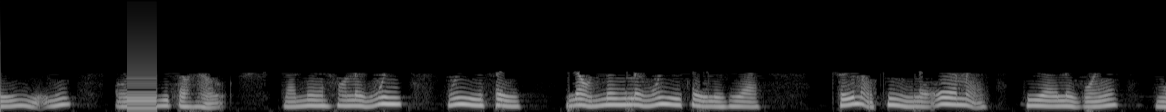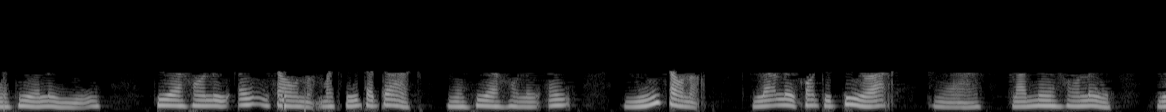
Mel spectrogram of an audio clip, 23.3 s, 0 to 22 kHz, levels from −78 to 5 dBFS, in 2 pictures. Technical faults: AAC compression; system hang loop; gap between chunks

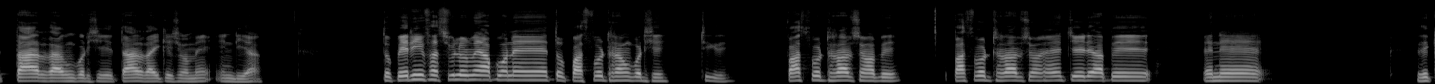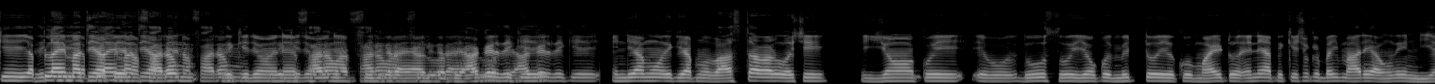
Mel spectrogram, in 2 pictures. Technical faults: doubled audio track

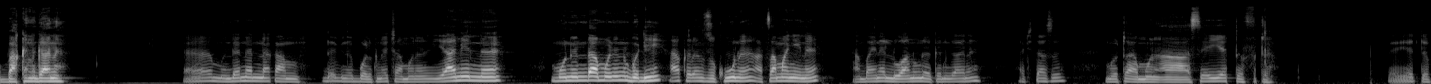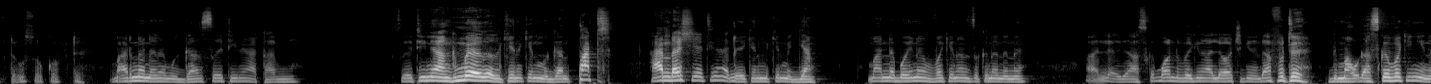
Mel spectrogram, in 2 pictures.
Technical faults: none

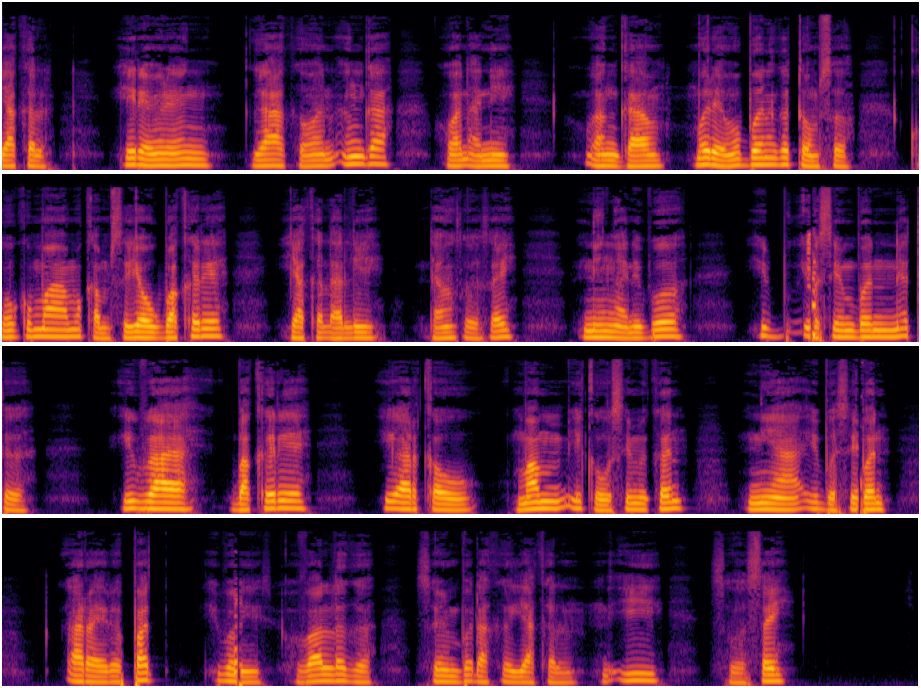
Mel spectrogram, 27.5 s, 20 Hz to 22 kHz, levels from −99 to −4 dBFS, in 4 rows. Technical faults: damaged data in a compressed stream

